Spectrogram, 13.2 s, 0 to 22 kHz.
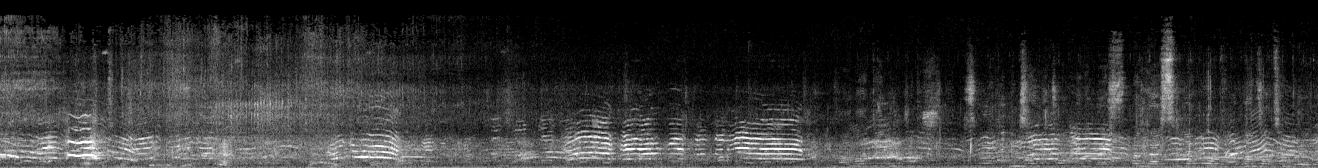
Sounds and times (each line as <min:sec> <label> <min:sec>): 0:00.0 distant crowded field 0:13.1
0:00.0 passers-by 0:13.1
